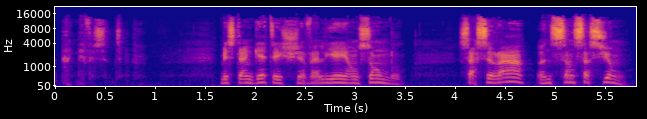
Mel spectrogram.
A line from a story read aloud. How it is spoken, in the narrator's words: Banel cried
